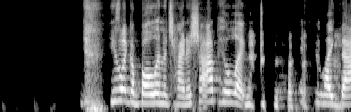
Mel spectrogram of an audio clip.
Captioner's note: chuckles; laughing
